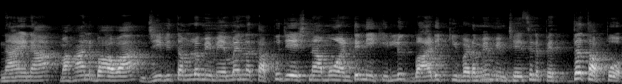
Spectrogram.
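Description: A nervous landlord who shakes at the thought of confrontation, played by a man. He talks fast and anxiously in a raised, high voice, pleading more than demanding. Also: steady tone, a bit bright. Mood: fretful. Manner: fretful, pleading. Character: timid, nervous landlord trembling with fear. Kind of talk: comedy sketch acting.

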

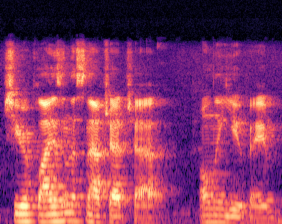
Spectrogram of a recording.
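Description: A young man with a gravelly, mid-range voice reads scripted screenplay narration as the narrator, at a moderate pace and with fairly even intonation. He sits at a round table in a small indoor room, speaking into a shared desk microphone. The recording has a roomy echo and faint noise.

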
